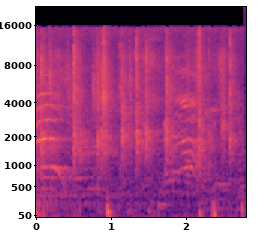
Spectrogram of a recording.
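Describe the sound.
A round of applause with scattered claps and a few sharper hits, mixed with cheering voices and a crowd murmur, at a moderate level.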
